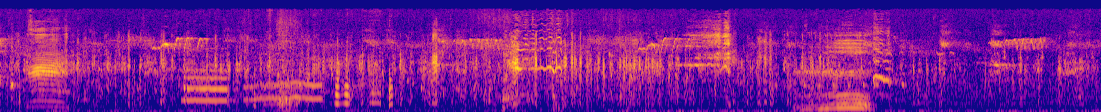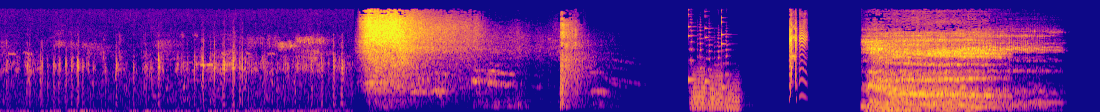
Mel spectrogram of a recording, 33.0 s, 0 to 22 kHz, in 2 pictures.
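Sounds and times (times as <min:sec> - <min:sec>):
loud rushing noise: 0:21.9 - 0:24.6.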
